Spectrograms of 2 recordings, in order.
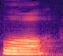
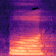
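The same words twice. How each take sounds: Both takes have the same delivery.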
